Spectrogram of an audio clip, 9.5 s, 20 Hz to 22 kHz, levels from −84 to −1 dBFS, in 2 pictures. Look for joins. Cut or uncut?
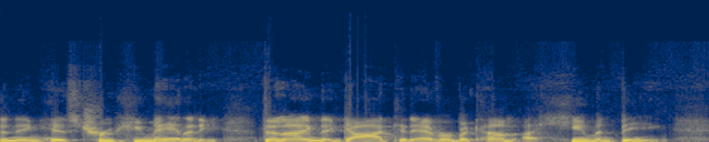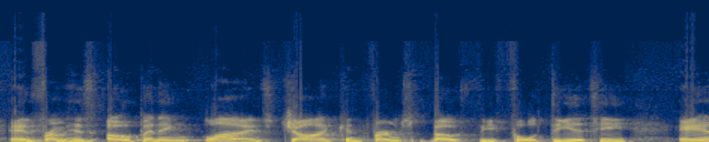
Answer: uncut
